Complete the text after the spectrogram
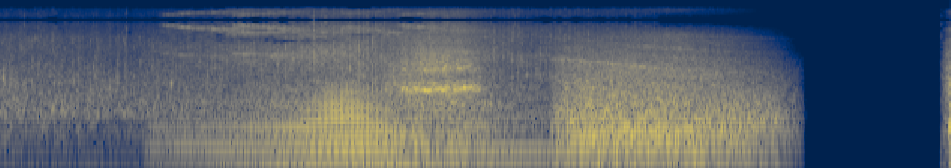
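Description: A toy car whooshes in and comes to a stop.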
